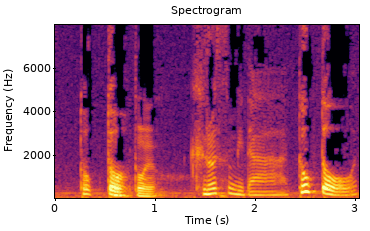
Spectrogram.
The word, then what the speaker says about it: 독도: 덕도라고 쓰셨죠? 위에는 덕도. 그리고 저는, 네. 밑에는? 그것도 독도. 독도. 저는 이 두 가지 오가 네. 너무 헷갈려요. 그렇죠. 어 발음이 어려워 하시는 네. 분들이 많이 계시더라고요. 어 발음을. 네.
